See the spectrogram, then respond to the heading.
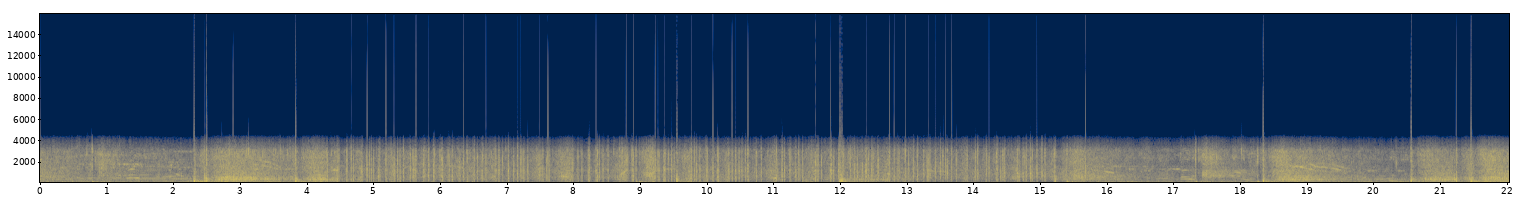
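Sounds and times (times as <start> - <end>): fireworks crackling: 0.0 - 22.0
firework shells bursting: 2.3 - 15.8.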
